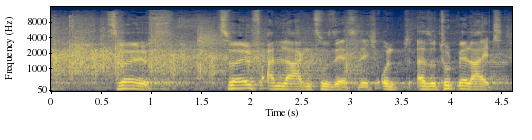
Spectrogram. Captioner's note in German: Beifall SPD, Freie Demokraten und DIE LINKE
